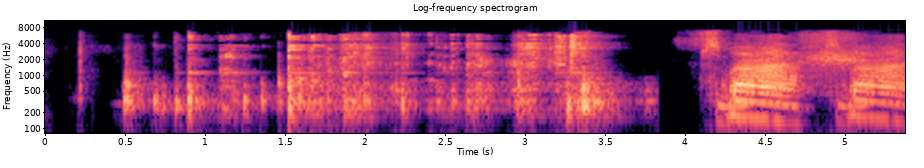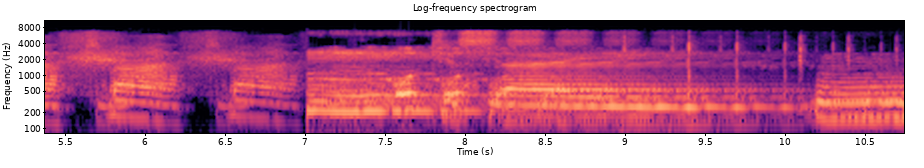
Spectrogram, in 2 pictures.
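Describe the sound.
A drinking glass holding a fruit shoot drink shatters with a sharp crash, followed by a few seconds of scattered clinking shards, then voices talk loudly over the rest.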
